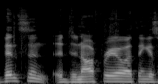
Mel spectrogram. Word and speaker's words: D'Onofrio: Like, Kingpin is like Vincent D'Onofrio, I think is how you say his name.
